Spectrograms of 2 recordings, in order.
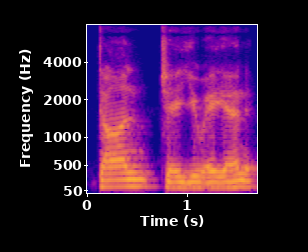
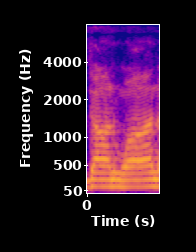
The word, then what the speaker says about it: Don Juan: Doesn't everyone know that Don, Juan, is pronounced Don Juan? I'm like, yes, but we're referencing Byron's poem in which he actually wanted it pronounced Don Juan for a reason.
